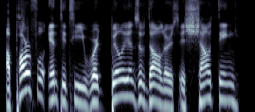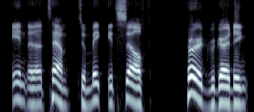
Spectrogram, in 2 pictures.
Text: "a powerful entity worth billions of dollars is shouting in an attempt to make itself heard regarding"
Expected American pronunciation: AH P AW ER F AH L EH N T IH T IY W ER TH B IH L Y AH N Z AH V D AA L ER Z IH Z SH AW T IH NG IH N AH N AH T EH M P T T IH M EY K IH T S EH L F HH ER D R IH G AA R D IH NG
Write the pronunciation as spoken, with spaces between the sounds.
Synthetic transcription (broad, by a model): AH P AW ER F AH L EH N T IH T IY W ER T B IH L Y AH N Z AH V D AA L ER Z IH Z SH AW T IH NG IH N AH N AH T EH M P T T IH M EY K IH T S EH L F HH ER D R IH G AA R D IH NG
